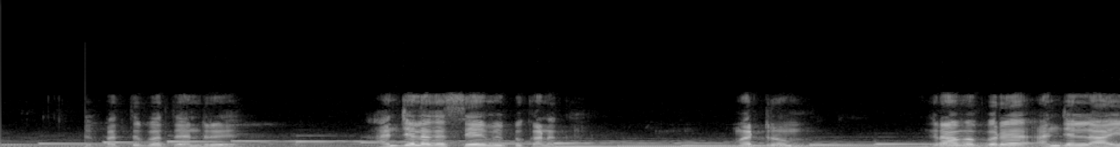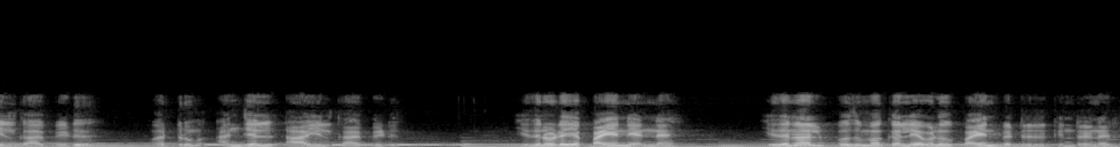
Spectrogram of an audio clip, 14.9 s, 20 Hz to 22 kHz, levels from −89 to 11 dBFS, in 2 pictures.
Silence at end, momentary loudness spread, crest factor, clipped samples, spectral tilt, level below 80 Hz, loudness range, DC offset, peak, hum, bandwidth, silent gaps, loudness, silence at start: 0 s; 13 LU; 20 dB; under 0.1%; -5.5 dB/octave; -50 dBFS; 4 LU; under 0.1%; 0 dBFS; none; 8.4 kHz; none; -21 LUFS; 0 s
